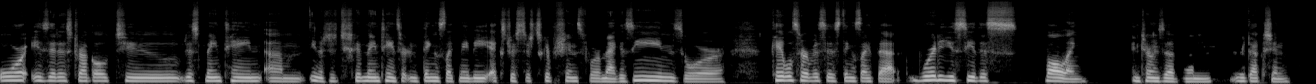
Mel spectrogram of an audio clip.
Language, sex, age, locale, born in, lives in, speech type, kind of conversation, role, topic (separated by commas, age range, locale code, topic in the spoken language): English, female, 60-64, en-US, United States, United States, conversation, advice, advisor, How can I lower my monthly expenses without missing out on things I enjoy?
